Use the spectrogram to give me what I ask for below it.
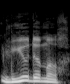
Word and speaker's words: Holodomor: Et les Ukrainiens ont justement un mot pour désigner ces famines, c'est l'Holodomor. Ça s'écrit H-O-L-O-D-O-M-O-R dans les transcriptions en français.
